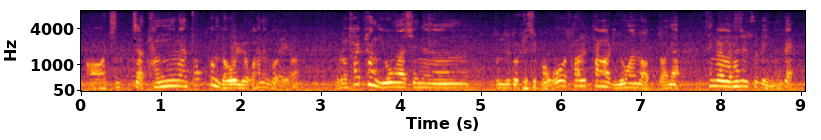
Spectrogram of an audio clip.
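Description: A man's voice: a little high, dull audio, background noise. A man demonstrating a cafe drink recipe at a counter, explaining each step in a friendly, polite way. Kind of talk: casual cooking demonstration.

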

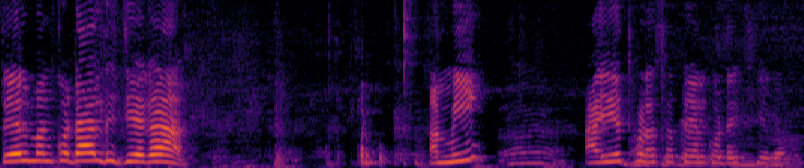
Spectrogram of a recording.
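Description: A woman in her thirties, a vlogger, cooks in a village courtyard while filming herself on a phone held at arm's length, chatting casually and directly to her viewers; the setting also includes her home at night. Her high voice is unhurried and a bit bright, with slight background noise.

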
